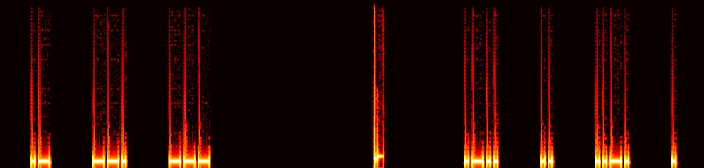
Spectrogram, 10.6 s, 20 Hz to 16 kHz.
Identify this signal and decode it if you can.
Morse code, heard as a keyed tone, about 22 wpm, spaced as for 10 wpm, 690 Hz. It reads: AGO LIFE
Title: 4x Character Spacing - Top 500 Words - 22wpm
